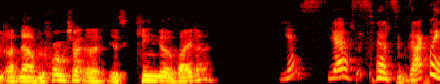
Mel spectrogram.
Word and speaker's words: Kinga Vajda: Now, before we start is King of Vita. Yes. Yes. That's exactly how you pronounce it.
